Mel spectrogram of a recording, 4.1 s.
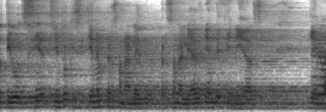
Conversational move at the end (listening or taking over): taking over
